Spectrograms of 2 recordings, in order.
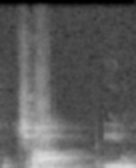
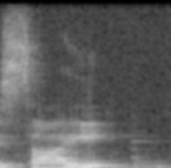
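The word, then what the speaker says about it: cai: C is our sa sound, it is our sha sound, it is our cha sound, it is cha sa sha, cha sa sha.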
